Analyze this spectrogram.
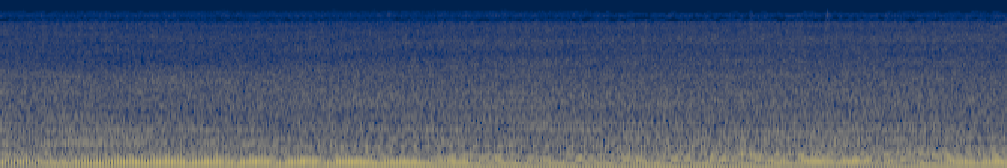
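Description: Engine of a mobile boat hoist (travel lift) running steadily with a boat in its slings: a loud, deep hum with an even throb.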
